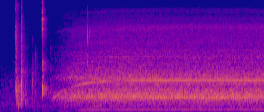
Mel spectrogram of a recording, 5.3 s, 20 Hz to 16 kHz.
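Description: Two clicks as the positive clamp goes onto the battery terminal. Then a LiTime 20 A lithium charger's cooling fan spins up, its whine rising and settling into a steady whir with a low hum. This is the charger switching on to charge a 23 °F LiFePO4 battery, which its low-temperature protection allows for only a few seconds.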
